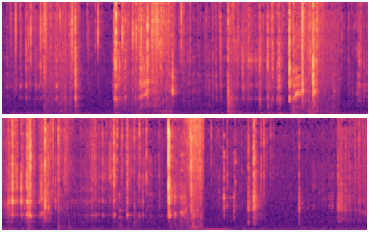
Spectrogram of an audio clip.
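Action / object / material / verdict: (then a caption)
scrape / glycerin soap bar cut with a metal blade / glycerin soap / none. A metal craft blade shaves and scrapes a solid, hand-sized, translucent amber glycerin soap bar held in the palm, cutting crisp flakes and curls. Quiet, bright, crackly scraping and crisp snapping strokes come in irregular bursts over a soft background.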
